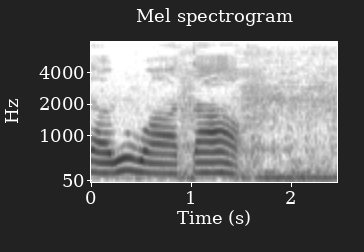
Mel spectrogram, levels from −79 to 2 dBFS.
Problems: constant background noise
